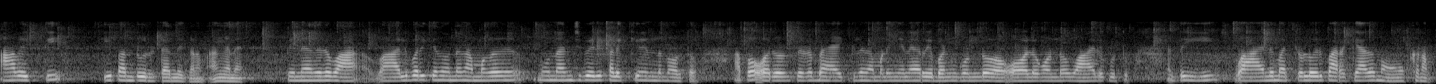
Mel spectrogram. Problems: constant background noise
